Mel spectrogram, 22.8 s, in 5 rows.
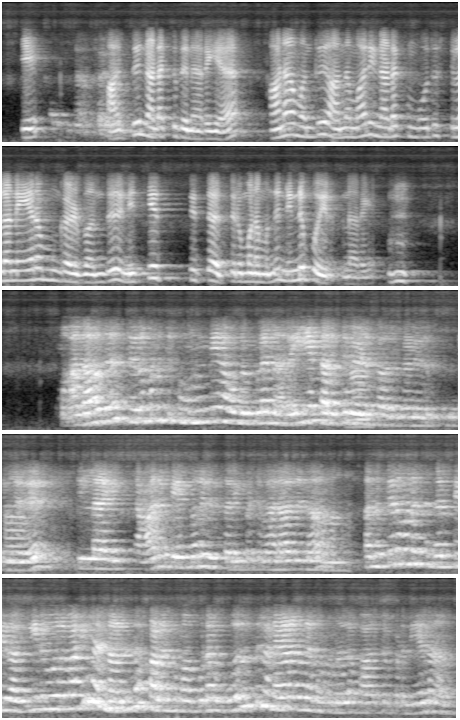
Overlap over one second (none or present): none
